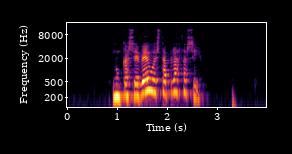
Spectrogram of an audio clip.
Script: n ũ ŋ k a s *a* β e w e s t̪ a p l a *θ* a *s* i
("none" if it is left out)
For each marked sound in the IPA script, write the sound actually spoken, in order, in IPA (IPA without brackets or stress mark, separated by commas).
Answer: e, θ, s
